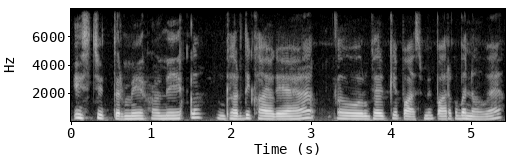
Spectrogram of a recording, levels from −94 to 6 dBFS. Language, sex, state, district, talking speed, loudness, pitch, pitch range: Hindi, female, Haryana, Rohtak, 200 wpm, -16 LUFS, 205 Hz, 195-230 Hz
